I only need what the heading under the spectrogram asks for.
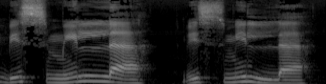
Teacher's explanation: So if you join together, Hamzatul Wasl will be skipped.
